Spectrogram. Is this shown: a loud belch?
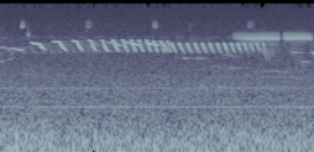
no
